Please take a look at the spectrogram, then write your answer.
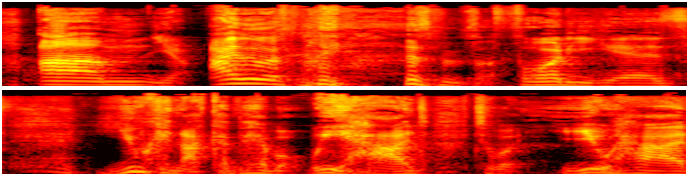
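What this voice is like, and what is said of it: Put-on accent. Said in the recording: “I'm doing the accent. I'm sorry. It's offensive, but I can't stop.”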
